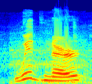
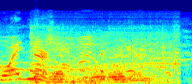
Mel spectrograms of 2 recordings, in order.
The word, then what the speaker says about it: Widener: stadium public address announcer pronounces his name with a short eye Widner instead of whitener the Jeff whitener scramble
